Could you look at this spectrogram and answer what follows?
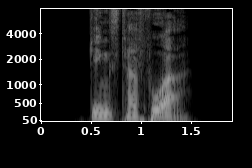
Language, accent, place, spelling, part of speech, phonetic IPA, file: German, Germany, Berlin, gingst hervor, verb, [ˌɡɪŋst hɛɐ̯ˈfoːɐ̯], De-gingst hervor.ogg
- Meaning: second-person singular preterite of hervorgehen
